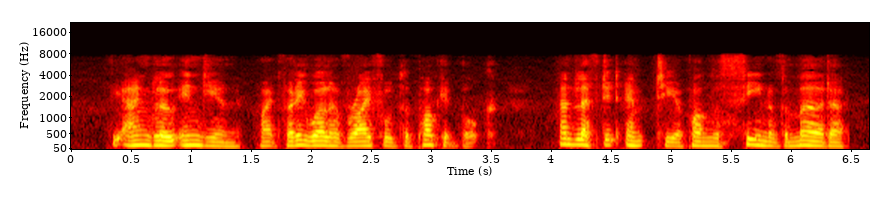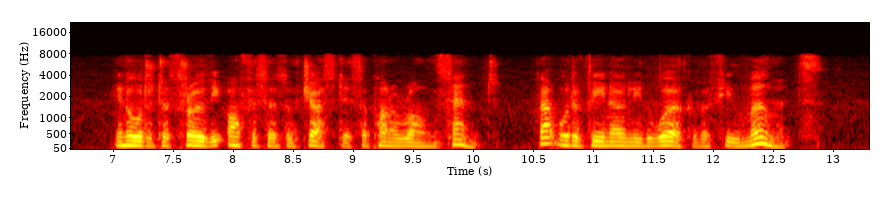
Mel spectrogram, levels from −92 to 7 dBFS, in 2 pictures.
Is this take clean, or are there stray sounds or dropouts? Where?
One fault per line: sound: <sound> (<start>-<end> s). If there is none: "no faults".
no faults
